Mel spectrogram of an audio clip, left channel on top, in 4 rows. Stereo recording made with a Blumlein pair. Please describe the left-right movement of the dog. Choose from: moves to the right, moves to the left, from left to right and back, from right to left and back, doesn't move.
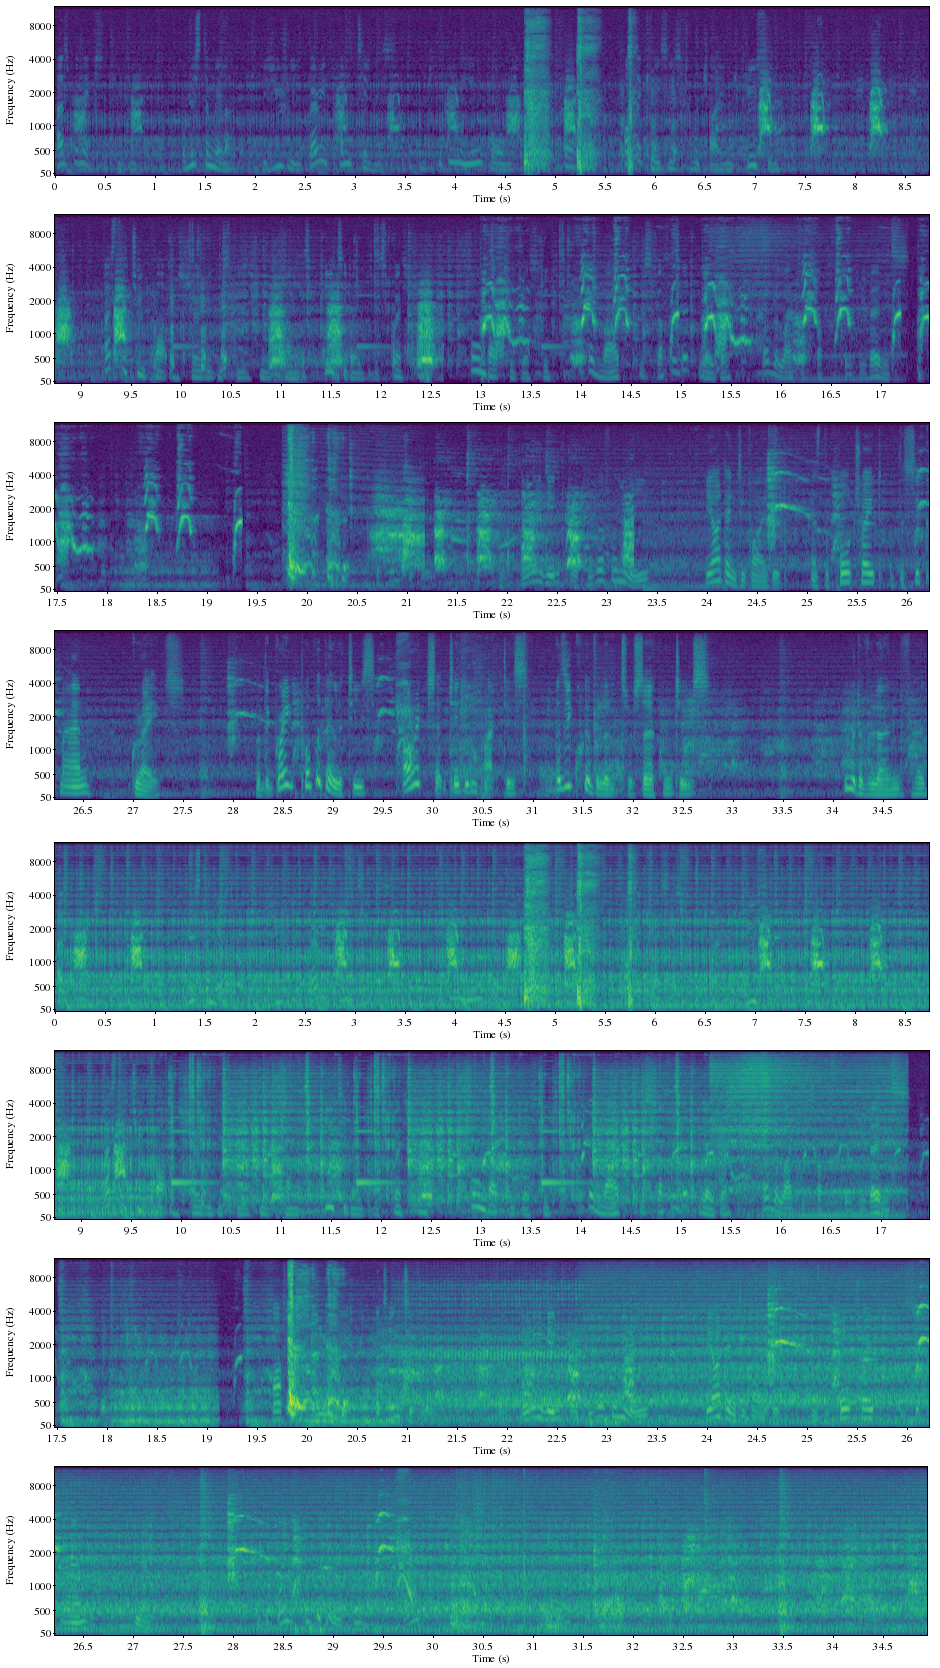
from right to left and back.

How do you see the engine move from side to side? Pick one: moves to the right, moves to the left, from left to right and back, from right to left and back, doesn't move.
doesn't move.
